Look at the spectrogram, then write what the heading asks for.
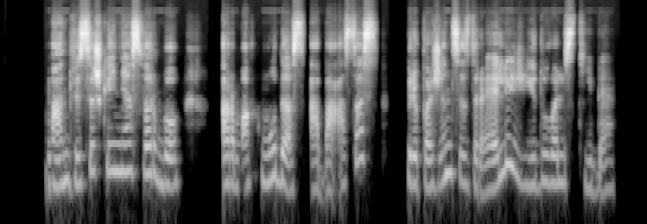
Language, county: Lithuanian, Panevėžys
